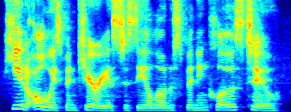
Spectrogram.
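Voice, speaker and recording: Bright-voiced woman reading a children's story. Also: on the low side, a little fast. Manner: animated, acts out dialogue. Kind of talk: expressive read-aloud narration.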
